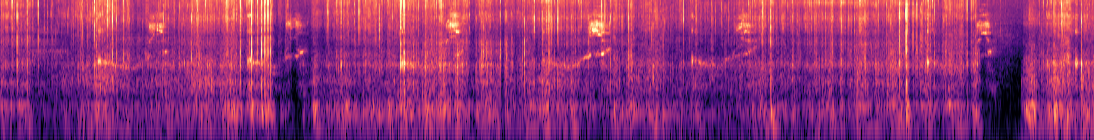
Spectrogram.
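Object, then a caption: Foam microphone windscreen. Long metallic nails scratch a soft, porous black foam microphone windscreen with both hands. The result is a close, continuous, dense crackling rustle weighted toward the low end, with brief drops in level around the third and tenth seconds before the scratching resumes.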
